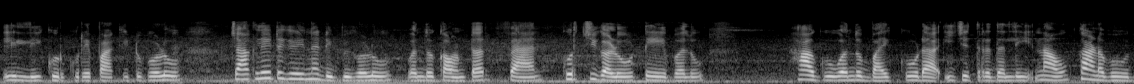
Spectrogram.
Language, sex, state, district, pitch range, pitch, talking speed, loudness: Kannada, female, Karnataka, Bidar, 170-190 Hz, 180 Hz, 105 wpm, -18 LUFS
